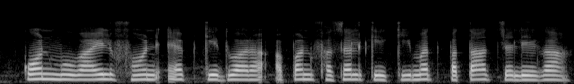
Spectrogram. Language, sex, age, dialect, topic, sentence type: Magahi, female, 31-35, Southern, agriculture, question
